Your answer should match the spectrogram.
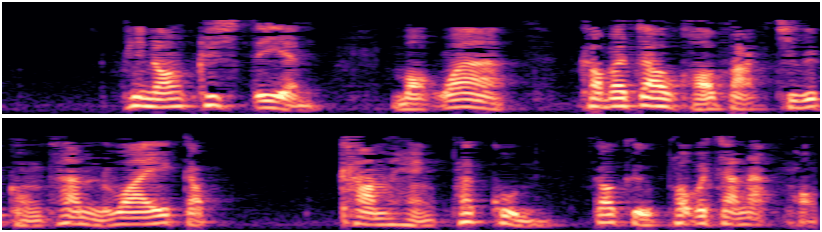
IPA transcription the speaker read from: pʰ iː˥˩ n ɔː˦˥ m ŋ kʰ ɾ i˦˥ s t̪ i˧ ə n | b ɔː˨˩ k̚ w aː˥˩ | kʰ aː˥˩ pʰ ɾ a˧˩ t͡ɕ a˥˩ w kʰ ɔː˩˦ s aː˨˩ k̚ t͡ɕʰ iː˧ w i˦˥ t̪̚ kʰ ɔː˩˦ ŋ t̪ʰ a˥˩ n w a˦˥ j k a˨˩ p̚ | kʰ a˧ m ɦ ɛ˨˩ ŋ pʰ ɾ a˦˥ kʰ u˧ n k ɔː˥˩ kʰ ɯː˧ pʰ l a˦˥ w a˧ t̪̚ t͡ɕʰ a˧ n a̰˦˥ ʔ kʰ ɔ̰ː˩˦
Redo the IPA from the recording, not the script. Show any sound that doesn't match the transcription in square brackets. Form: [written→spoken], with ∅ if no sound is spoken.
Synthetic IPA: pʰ iː˥˩ n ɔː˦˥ [m→∅] ŋ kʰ ɾ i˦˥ s t̪ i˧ ə n | b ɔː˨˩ k̚ w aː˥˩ | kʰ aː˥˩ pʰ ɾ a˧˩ t͡ɕ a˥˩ w kʰ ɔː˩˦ [s→f] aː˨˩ k̚ t͡ɕʰ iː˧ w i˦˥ t̪̚ kʰ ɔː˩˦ ŋ t̪ʰ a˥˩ n w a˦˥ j k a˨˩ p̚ | kʰ a˧ m ɦ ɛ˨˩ ŋ pʰ ɾ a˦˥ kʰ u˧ n k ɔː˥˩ kʰ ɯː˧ pʰ [l→ɾ] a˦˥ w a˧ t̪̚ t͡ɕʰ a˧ n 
